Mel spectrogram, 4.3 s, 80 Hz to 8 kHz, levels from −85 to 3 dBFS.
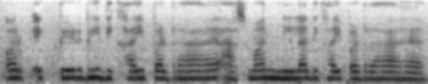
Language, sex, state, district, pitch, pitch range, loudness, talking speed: Hindi, female, Jharkhand, Deoghar, 220 Hz, 210-230 Hz, -13 LUFS, 195 wpm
